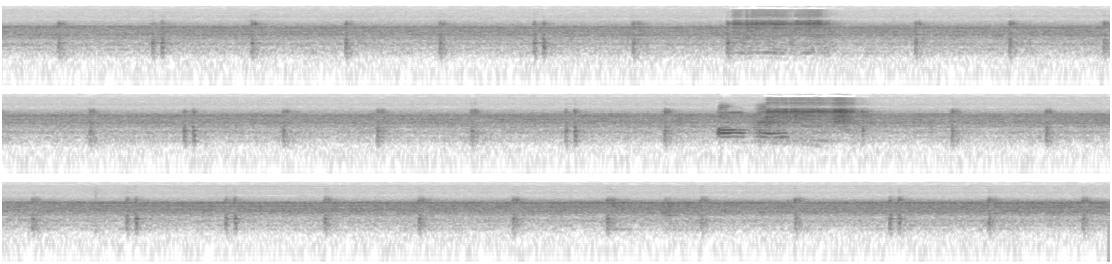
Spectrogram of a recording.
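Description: Music with a steady beat plays through a phone's small, tinny speaker.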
